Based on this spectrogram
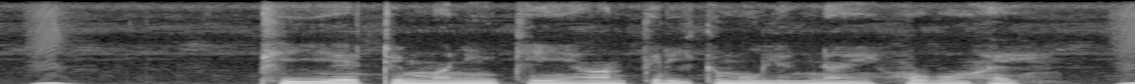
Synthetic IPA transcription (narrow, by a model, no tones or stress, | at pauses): pʰiːeʈɪmənikʰeãːnt̪əɾikmuːlnəẽhowohɛː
